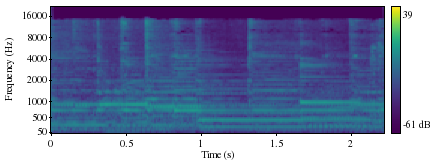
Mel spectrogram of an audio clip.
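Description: Live acoustic guitar and a second stringed instrument playing an instrumental passage of a folk song, with held notes that change pitch a few times.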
